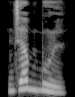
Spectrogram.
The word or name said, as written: ಜಿಬಿಲಿ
